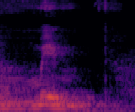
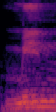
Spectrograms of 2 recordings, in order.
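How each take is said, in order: First: The word ends with an m sound. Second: The word ends with an n sound. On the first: This is how it is read before the letter ba. "menjadi suaranya mim" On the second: This is the underlying form before the rule applies. "Min aslinya non sukun"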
